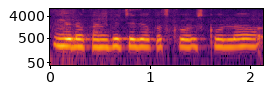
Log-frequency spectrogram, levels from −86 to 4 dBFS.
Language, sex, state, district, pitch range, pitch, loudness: Telugu, female, Andhra Pradesh, Sri Satya Sai, 220-235 Hz, 225 Hz, -18 LUFS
